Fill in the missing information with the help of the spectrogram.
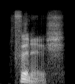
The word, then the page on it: Finnish: British English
